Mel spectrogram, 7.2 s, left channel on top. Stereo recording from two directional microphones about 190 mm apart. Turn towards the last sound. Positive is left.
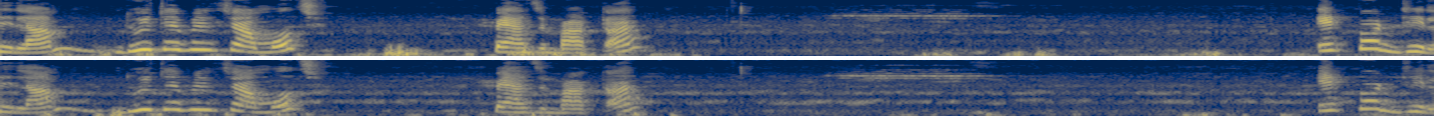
turn(degrees=30)  # may be behind; listen again after turning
